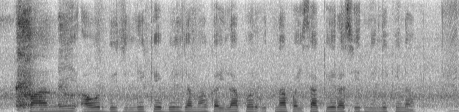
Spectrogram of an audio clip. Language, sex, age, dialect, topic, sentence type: Bhojpuri, male, 18-24, Southern / Standard, banking, question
